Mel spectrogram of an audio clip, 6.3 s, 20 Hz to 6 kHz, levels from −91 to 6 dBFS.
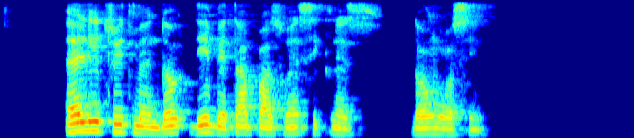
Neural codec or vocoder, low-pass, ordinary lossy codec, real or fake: none; 5.4 kHz; none; real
